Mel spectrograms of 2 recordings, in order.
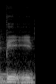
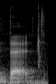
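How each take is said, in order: First: It is said as three separate letters. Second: It is said as one single word. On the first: It names the television network. The speaker calls it right. "when you're referring to BET, you say BET" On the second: It sounds like gambling. The speaker calls it wrong. "You don't say bet"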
